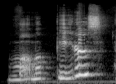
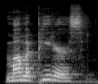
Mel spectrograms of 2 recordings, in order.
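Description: First: Put-on higher, louder, wailing child; tearful daughter calling out; upset girl. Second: Said in the usual way. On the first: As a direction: cry out her name in distress. Distressed girl calls out. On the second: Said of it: "narration before the quote".

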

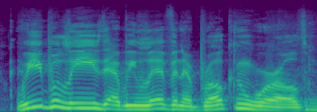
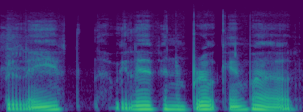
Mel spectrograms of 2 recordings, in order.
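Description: First: Said in the usual way. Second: Soft, playful attempt at a British accent. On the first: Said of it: "But, um". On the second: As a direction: read it quietly in a mock British accent. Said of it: "Can you read it in a British accent?".

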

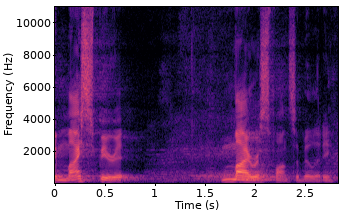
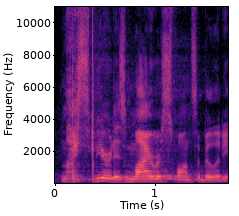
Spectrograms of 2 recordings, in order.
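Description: First: Slow and lower, each phrase set apart for the room to repeat; slow recitation. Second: Fast, in one breath, the whole phrase run together; quick run-through. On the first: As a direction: lead the congregation word by word. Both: Shown as a demonstration. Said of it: "Put your hand right here. Say".

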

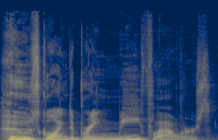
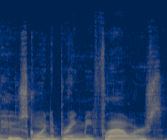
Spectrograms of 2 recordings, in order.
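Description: First: Mildly complaining, a touch of a whine; half-hearted sulky lament to God; fussing prayer. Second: Softer, small pleading question; quiet pitiful plea rising at the end; pitiful prayer. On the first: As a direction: retell the fussing prayer with mild self-pity. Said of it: "my pity party prayer, my lament, my fussing to God". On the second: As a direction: ask it quietly like a sheepish child. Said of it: "my pitiful prayer". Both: Retold or imitated.

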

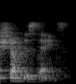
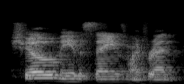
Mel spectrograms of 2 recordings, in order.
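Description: First: Said in the usual way. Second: "Show me the stains" drawn out word by word; deliberate, slow "Show me the stains"; slow challenge. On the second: Retold or imitated. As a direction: slowly spell out the demand "Show me the stains". Slow repeat of demand in argument.

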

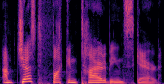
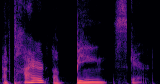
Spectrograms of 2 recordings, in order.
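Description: First: Slow, emphatic retold outburst; fed-up outburst. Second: Very slow, hushed near-whisper; tearful confession. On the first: Lawyer finally admitting his fear to coach, fed-up outburst. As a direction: drag it out, exasperated and raw. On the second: Retold or imitated. Lawyer in tears admitting fear to coach, hushed confession. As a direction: imitate a man breaking down, barely voiced. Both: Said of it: "Starts crying".

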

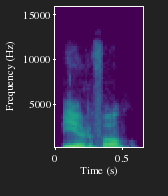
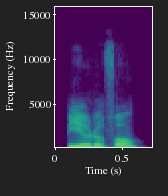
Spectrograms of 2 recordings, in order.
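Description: The two takes are said the same way.

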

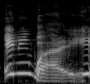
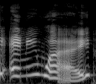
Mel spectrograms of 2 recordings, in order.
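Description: First: Said in the usual way. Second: Anyway pitched way up and loud; emphatic anyway. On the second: Acted. Host cutting off her co-host, with a loud high anyway. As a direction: cut them off with a big anyway. Second anyway, much louder, higher.

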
